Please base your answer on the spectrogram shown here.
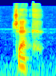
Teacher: It's the dress vowel with a nice firm stop, actually, two of them afterwards. · Term: checked vowel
